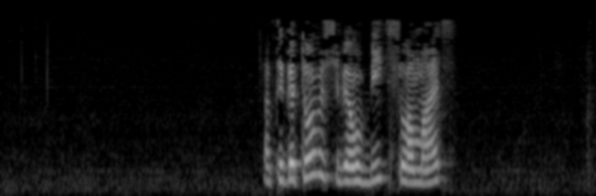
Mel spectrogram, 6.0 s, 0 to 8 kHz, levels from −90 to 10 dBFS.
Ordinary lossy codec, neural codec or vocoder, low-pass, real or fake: MP3, 24 kbps; codec, 44.1 kHz, 3.4 kbps, Pupu-Codec; 7.2 kHz; fake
